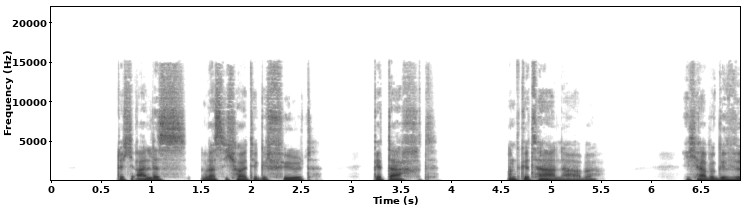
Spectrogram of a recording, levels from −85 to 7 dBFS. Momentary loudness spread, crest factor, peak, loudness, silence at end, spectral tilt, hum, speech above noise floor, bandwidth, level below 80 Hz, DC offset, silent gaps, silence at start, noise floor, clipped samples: 13 LU; 18 dB; -2 dBFS; -19 LUFS; 0 s; -5 dB/octave; none; over 72 dB; 15.5 kHz; -40 dBFS; under 0.1%; none; 0.65 s; under -90 dBFS; under 0.1%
